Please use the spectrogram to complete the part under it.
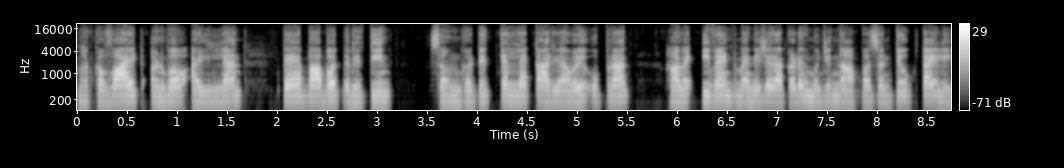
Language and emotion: Goan Konkani, disgusted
